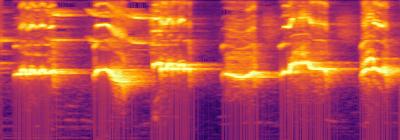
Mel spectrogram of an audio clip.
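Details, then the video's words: Pianado song of a ringed captive White-necked thrush: six sustained, pure whistles, some wavering and some dipping, spaced roughly every two-thirds of a second, with a quiet background. "Sabiá coleira "Sol" nunca vi pianado tão perfeito!"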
